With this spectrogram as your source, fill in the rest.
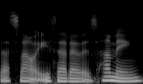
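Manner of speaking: normal talking voice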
